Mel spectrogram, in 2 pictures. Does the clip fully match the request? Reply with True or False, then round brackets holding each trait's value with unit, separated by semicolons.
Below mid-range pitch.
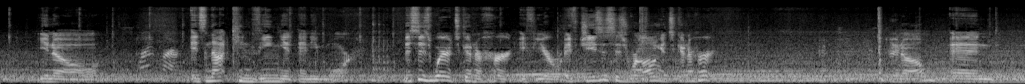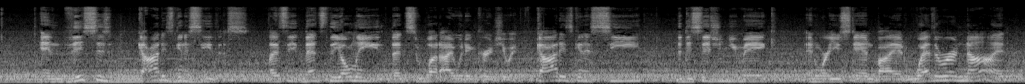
False (165 Hz)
